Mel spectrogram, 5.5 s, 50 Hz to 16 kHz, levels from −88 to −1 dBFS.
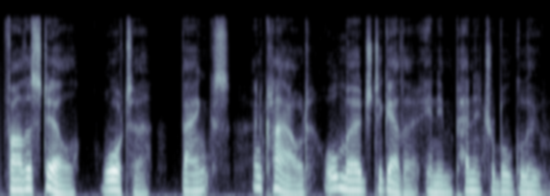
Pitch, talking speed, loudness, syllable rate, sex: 125 Hz, 130 wpm, -19 LUFS, 4.5 syllables/s, male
